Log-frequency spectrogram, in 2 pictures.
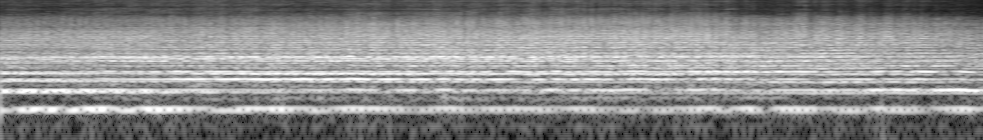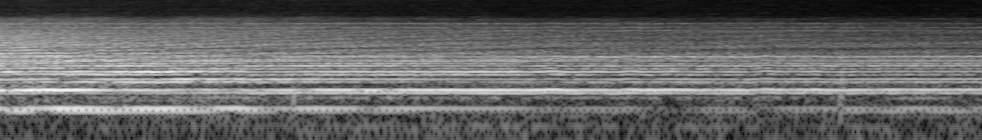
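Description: Quadcopter drone's propellers and motors giving a steady buzzing hum, which fades gradually after about seven seconds as the drone moves away.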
